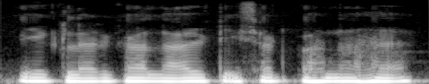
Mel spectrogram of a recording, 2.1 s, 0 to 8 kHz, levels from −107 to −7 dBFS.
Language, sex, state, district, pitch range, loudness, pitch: Hindi, male, Bihar, Patna, 115-120 Hz, -11 LUFS, 115 Hz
